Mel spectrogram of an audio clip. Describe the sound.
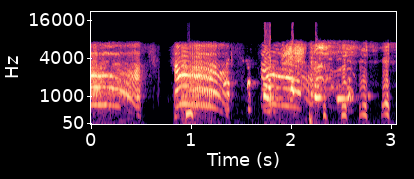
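Someone imitates a bald eagle's screech with their voice: two long, loud, wavering cries, then a quick run of shorter, choppy squawks, harsh.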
